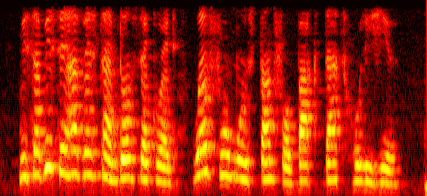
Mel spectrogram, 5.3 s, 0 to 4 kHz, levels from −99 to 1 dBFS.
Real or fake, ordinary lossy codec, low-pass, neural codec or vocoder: real; none; 3.6 kHz; none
